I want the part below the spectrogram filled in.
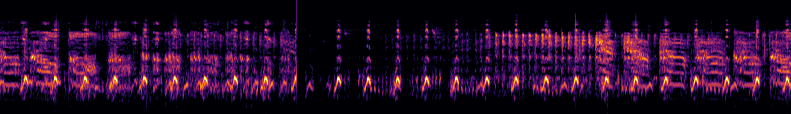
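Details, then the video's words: Female white-breasted waterhen calling to a male: a loud, croaking two-part note repeated about twice a second, with a brief pause midway and a harsh, layered chorus of overlapping calls in the background. "SUARA BURUNG RUAK RUAK"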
